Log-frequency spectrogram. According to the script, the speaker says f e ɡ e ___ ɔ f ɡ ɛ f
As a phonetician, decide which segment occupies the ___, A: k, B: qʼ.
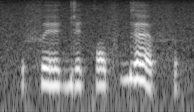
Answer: A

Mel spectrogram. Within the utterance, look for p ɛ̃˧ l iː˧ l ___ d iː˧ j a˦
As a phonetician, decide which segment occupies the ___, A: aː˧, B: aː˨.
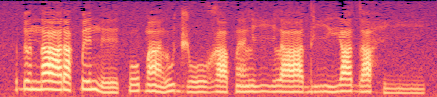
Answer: A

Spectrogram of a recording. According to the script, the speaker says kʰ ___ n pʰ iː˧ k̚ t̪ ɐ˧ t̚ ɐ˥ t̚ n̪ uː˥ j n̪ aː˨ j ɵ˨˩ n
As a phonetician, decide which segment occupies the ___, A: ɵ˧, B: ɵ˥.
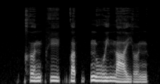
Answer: A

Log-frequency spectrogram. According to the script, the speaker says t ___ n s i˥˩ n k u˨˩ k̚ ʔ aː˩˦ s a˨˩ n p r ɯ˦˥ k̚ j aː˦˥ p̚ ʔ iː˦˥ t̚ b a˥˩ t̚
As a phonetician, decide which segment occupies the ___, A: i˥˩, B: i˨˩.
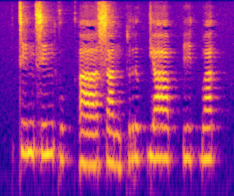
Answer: A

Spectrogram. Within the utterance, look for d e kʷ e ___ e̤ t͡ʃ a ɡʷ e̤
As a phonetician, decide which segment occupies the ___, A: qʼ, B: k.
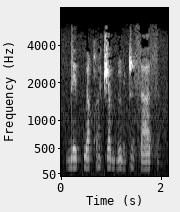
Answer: A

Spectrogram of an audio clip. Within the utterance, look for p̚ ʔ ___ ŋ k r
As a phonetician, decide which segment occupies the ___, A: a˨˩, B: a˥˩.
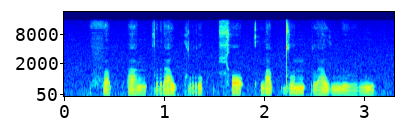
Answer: A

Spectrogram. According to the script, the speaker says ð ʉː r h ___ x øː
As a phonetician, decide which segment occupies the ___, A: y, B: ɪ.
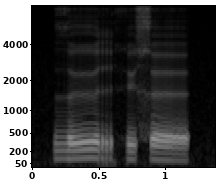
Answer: A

